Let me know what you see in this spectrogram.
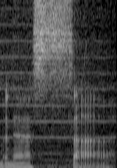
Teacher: it's actually pronounced Manassa, so you emphasize the SS instead of the N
